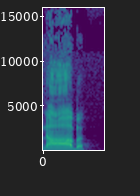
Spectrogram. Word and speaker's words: Nob: It is spelled just like it sounds, N-O-B.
